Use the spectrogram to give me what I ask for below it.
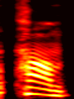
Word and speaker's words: thumb: थंब इसे नहीं पढ़ेंगे, इसे हम क्या पढ़ेंगे? थंब पढ़ेंगे, क्योंकि एम के बाद बी है इसलिए यहाँ बी साइलेंट रहता है। तो इसे हम क्या पढ़ेंगे? थंब, जिसका हिंदी मतलब होता है अंगूठा।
